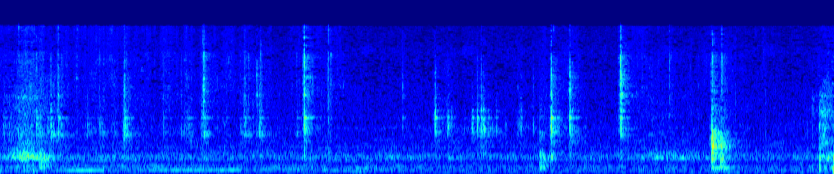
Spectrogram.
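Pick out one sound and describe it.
A plastic drive case taps and knocks lightly as hands handle it.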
